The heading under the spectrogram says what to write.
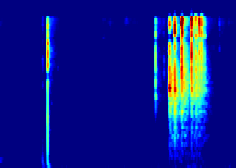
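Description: A sharp plastic tick as a pink marker is opened, then a moment later its small cap is dropped onto a table and clatters through a quick burst of bright, bouncing clicks before settling. No talking.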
